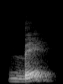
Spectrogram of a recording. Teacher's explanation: en los dos casos yo lo que he hecho ha sido cerrar los labios y luego abrirlos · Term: labial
